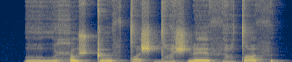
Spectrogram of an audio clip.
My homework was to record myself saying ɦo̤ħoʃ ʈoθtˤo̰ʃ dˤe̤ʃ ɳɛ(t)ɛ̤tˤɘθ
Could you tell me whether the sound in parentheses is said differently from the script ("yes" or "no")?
yes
